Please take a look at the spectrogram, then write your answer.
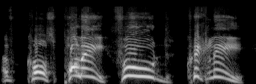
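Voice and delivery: very high, loud call to the kitchen; high loud servant call; calling to Polly. Acted. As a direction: shout the order out back. Innkeeper shouts to servant.

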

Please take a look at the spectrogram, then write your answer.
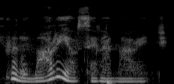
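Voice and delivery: fast secret whisper. Acted. Yoshi confiding to the child in a quick whisper. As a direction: let them in on a secret, breathless. Secret aside while teasing.

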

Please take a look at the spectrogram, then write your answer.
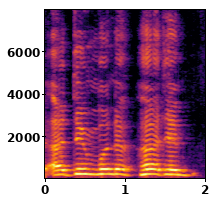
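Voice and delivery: Lenny crying. A narrator's reading. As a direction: cry it out. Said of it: "Lenny cried".

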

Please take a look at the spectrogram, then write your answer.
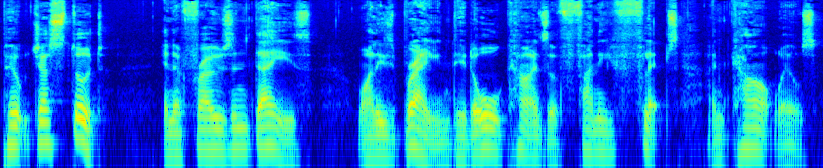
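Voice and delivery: ordinary delivery

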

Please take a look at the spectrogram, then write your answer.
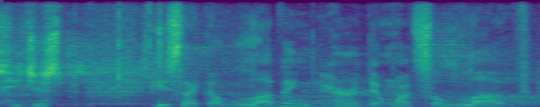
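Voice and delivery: usual speaking voice

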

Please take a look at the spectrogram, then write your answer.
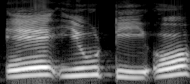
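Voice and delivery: letters one at a time for learners; slow spelling. Shown as a demonstration. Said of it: "অটো". (ধীরে ধীরে বানান করে বলা)

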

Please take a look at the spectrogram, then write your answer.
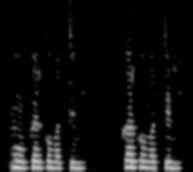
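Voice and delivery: ordinary delivery

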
